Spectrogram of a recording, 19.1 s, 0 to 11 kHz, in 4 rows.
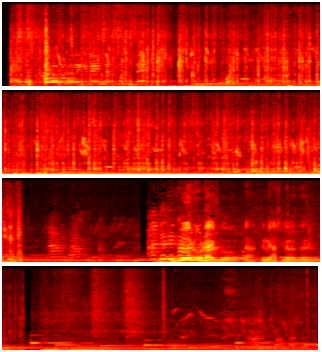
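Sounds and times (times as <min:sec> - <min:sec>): bills pecking metal bowl: 0:00.1 - 0:09.9
background music with held notes: 0:00.2 - 0:19.0
chicks peeping: 0:00.3 - 0:09.9, 0:16.7 - 0:19.0.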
